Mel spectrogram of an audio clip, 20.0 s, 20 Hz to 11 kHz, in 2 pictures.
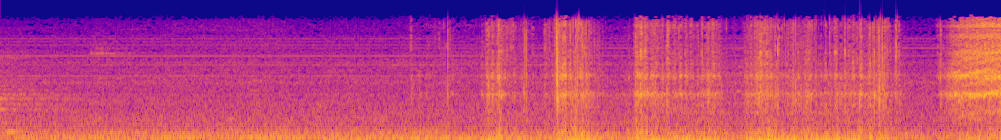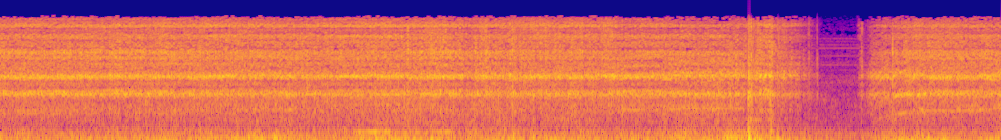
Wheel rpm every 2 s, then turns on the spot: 0, 0, 10, 20, 30, 160, 160, 160, 140, 70.
4-8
